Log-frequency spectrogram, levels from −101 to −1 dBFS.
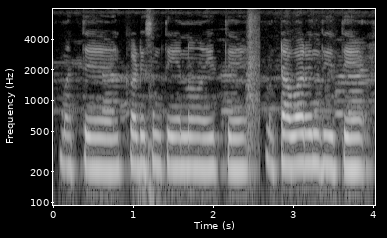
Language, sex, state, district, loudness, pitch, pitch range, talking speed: Kannada, female, Karnataka, Bellary, -28 LUFS, 220 Hz, 215-230 Hz, 105 wpm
